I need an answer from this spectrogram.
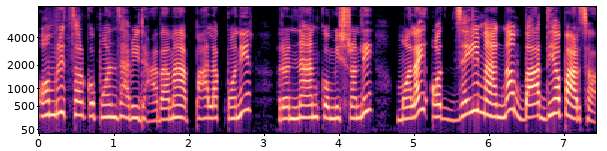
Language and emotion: Nepali, happy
